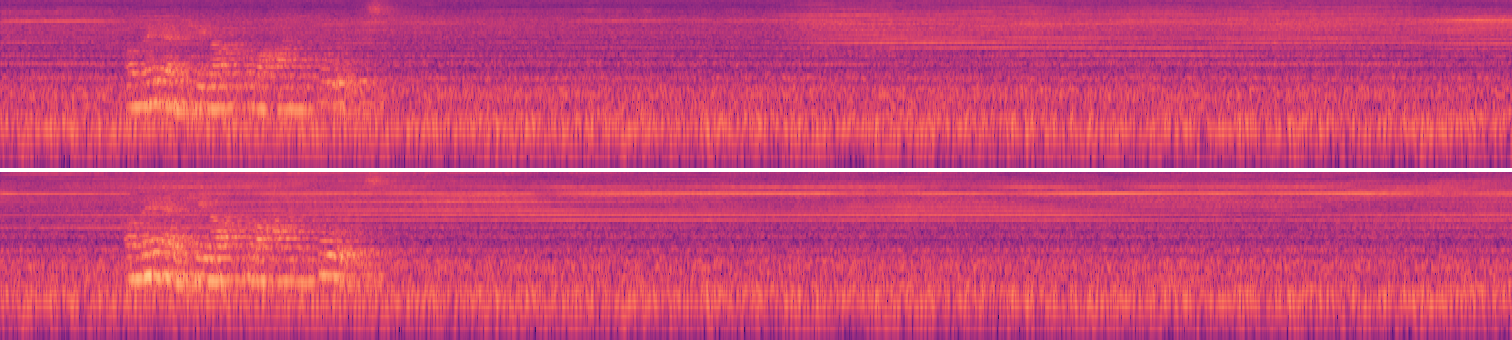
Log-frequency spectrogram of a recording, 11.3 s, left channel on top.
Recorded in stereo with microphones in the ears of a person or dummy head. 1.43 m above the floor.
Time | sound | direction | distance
0.9 | a woman speaking | 70° right (ahead or behind) | 1.7 m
